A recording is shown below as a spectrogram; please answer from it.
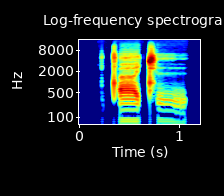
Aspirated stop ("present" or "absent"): present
